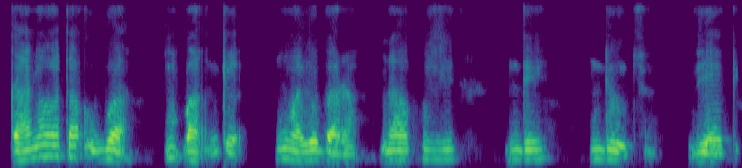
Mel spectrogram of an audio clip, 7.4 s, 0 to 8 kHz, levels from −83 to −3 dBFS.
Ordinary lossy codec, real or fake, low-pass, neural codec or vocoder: none; fake; 7.2 kHz; codec, 16 kHz, 2 kbps, FreqCodec, smaller model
